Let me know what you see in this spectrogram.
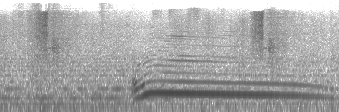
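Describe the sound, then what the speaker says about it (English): A wolf howl from the Elden Ring game world rises suddenly and holds one long, slowly falling tone for over two seconds, its harmonics stacked above, sounding at mid distance over a steady low ambient bed. "I keep hearing these howling noises but not having any sense of where they're coming from"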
